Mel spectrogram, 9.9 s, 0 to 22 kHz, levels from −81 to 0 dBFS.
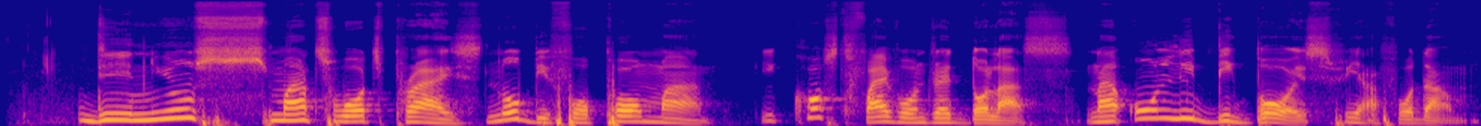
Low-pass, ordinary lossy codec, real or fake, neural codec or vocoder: none; none; real; none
